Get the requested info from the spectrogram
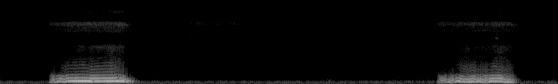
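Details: Elderly cat with sleep apnea snoring while asleep indoors: two rasping, low, harmonic snores, each under a second long, separated by a quiet pause of about three seconds.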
